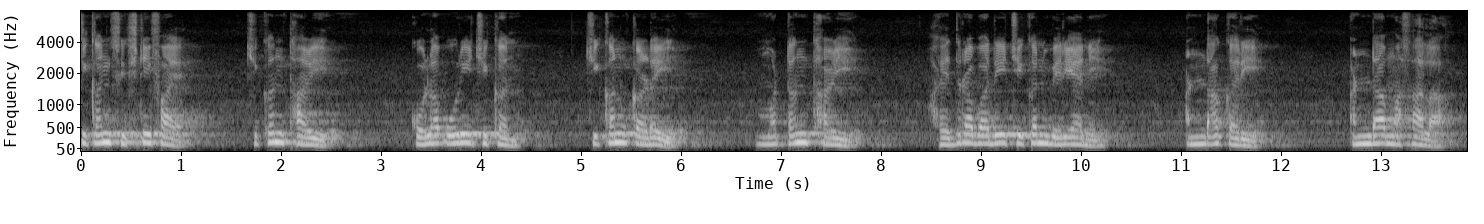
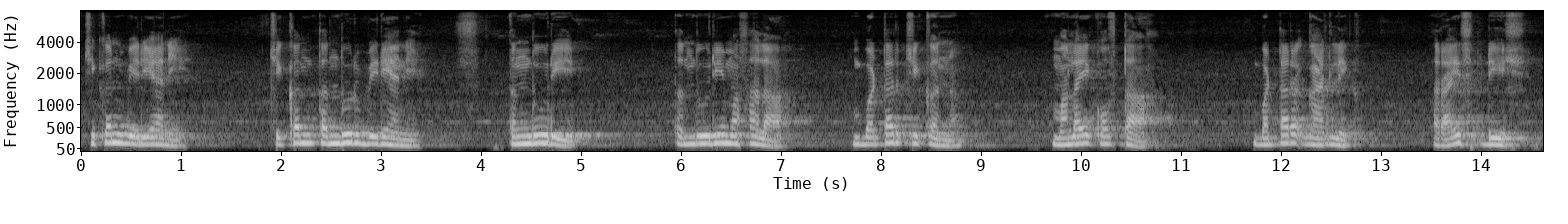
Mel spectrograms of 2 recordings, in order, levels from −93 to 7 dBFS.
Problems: background sounds at intervals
